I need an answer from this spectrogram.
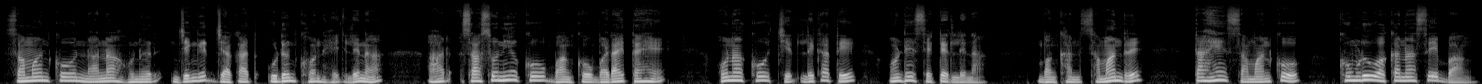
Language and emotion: Santali, neutral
